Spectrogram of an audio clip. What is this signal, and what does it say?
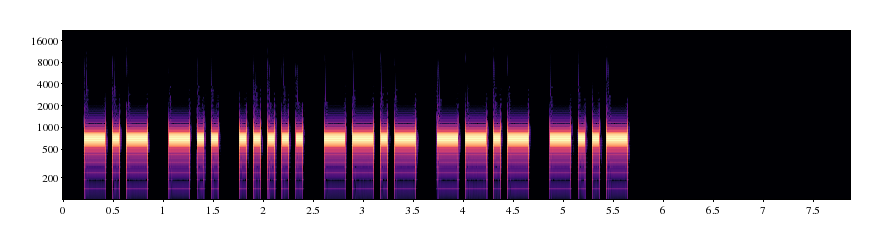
Morse code, heard as a keyed tone, about 17 wpm, 700 Hz. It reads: KD5QQX
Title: USA Call Signs - 6 Characters - Repeated 2x - 17wpm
